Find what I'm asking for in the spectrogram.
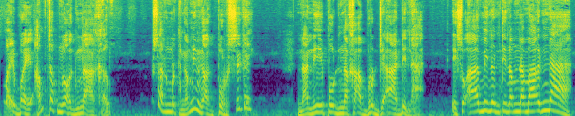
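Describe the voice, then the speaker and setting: Slow, high-pitched Ilocano father. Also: wildly swooping pitch, exaggerated voice. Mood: concerned, reproachful. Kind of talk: Filipino radio drama acting.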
